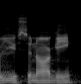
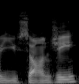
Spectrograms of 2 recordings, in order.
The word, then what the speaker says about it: Usanagi: I used to pronounce her name wrong, and I used to say Dr. Usanji, which is what it kind of looked like to me, but I know how to pronounce her name now.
